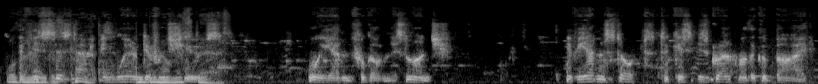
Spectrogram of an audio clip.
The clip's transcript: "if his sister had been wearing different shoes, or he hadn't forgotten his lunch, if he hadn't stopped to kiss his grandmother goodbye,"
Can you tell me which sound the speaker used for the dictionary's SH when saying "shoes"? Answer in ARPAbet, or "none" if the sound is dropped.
SH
